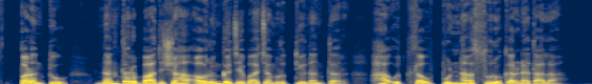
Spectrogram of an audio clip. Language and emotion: Marathi, neutral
